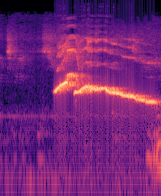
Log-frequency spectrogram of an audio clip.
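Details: Female Amazon parrot kept as a pet, imitating noises: a loud whistle rising briefly, then a long slow downward glide, ending with a rough low burst.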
